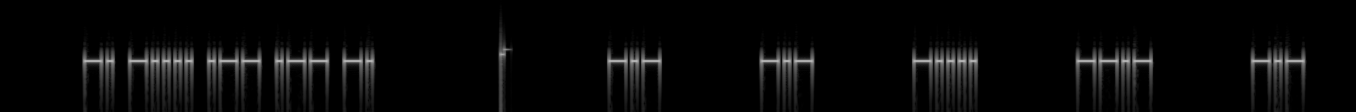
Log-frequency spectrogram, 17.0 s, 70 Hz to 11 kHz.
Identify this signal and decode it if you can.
Morse code, heard as a keyed tone, about 17 wpm, spaced as for 9 wpm, 700 Hz. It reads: N6WWN KK6QK
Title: USA Call Signs - 6x Character Spacing - 17wpm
